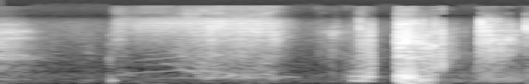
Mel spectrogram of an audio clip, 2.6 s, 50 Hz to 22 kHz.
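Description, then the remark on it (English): A voice imitates fart noises with the mouth to give the answer "farce" in a true-or-farce cat trivia quiz: a long, raspy, sputtering blow followed by several shorter, louder bursts of spitting, buzzy noise. “After about 4 gross sounds, the right answer came out. It was a farce noise.”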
